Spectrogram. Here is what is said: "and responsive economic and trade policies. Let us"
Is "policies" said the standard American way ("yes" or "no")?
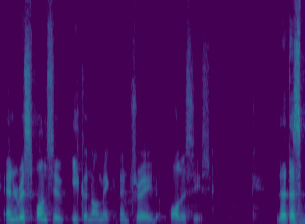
no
